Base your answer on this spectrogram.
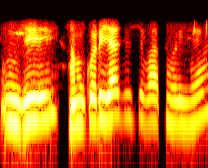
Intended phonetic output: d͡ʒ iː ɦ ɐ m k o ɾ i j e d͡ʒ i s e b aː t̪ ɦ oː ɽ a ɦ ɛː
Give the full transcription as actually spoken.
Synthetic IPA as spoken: d͡ʒ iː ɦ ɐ m k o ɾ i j a d͡ʒ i s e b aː t̪ ɦ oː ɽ i ɦ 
